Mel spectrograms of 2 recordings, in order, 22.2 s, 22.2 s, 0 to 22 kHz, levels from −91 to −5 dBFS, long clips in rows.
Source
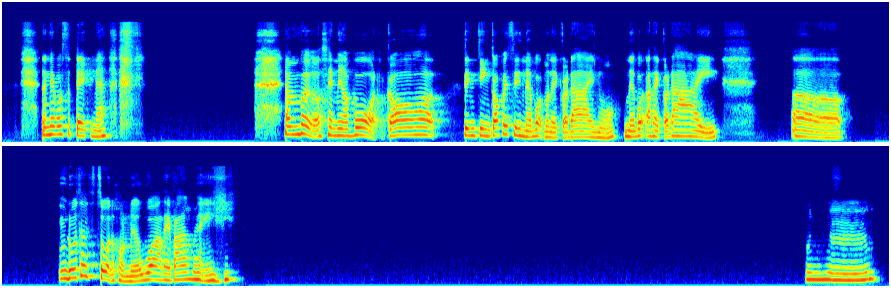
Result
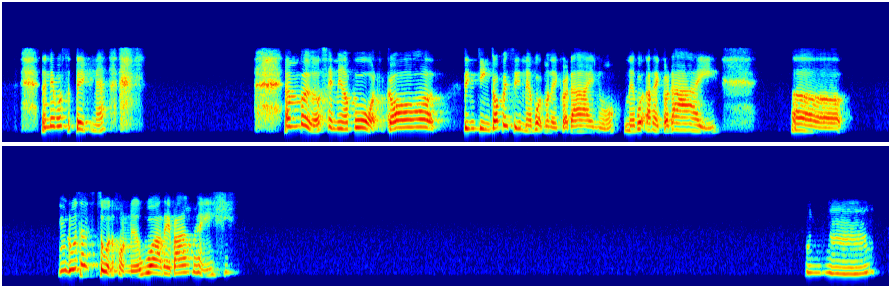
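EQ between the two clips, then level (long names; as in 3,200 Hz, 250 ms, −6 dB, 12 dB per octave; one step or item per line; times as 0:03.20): linear-phase brick-wall band-pass 340–5,600 Hz
high-frequency loss of the air 98 metres
parametric band 1,200 Hz +7.5 dB 1.9 octaves
+3.0 dB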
